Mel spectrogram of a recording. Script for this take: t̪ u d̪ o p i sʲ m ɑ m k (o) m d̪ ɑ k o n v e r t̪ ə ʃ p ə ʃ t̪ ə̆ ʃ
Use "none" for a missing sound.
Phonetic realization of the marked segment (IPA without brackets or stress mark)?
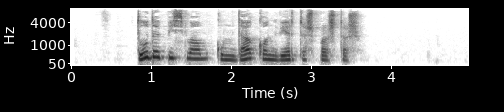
u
